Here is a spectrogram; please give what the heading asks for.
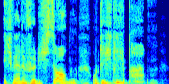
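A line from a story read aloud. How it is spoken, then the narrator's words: Whisper. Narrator (German): flüsterte Mumin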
